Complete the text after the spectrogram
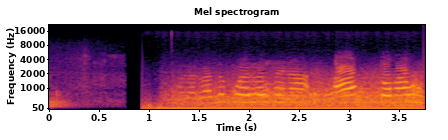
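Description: A man calls out a scene and take number.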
